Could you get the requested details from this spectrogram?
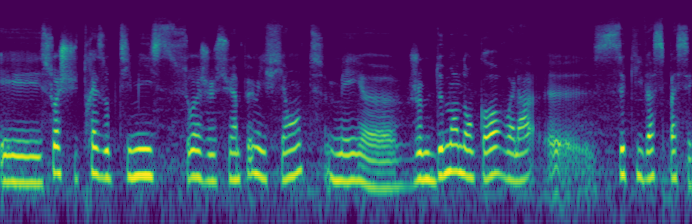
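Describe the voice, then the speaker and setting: A woman with an unremarkable speaking voice speaks in a medium pitch. Her pace is fairly slow and her intonation fairly even. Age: 60s. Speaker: member of the public. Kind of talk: recorded question.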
